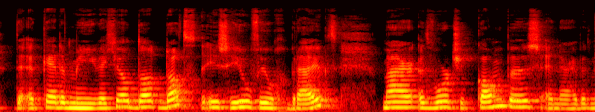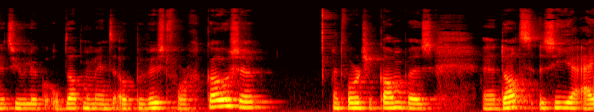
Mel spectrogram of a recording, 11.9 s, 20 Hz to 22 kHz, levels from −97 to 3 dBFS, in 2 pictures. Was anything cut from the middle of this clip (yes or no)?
yes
